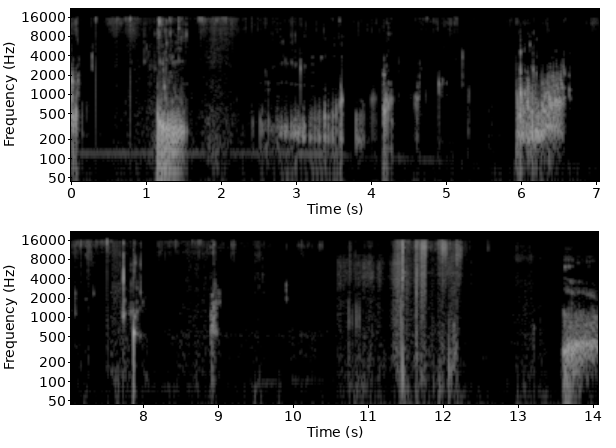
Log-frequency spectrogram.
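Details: Erica, an adult woman, hungry, belly and stomach rumbling recorded as ASMR: irregular gurgling and rumbling bowel sounds with short squelches from an empty stomach; borborygmi.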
